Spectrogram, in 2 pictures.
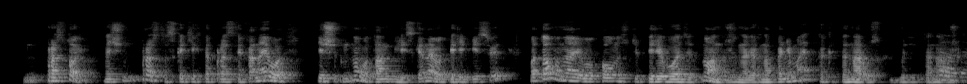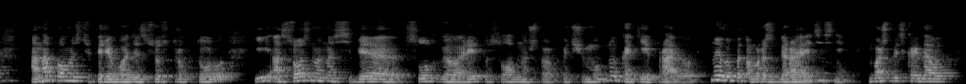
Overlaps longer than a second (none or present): none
